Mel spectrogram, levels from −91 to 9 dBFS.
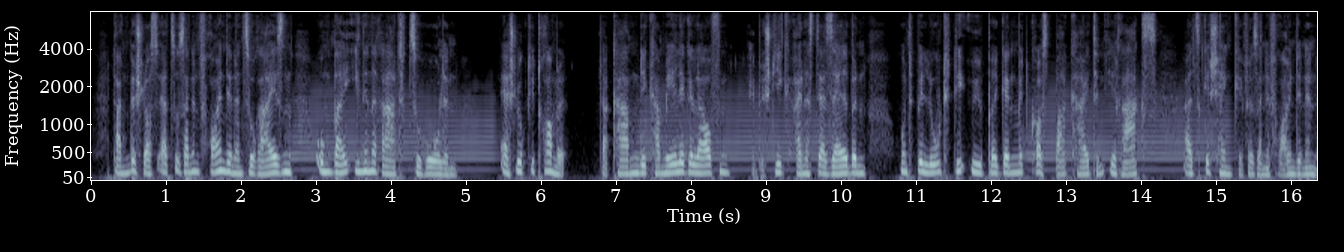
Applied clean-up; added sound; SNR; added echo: none; Brass instrument; 19 dB; none.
